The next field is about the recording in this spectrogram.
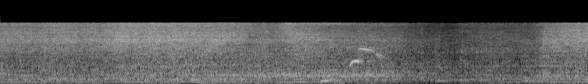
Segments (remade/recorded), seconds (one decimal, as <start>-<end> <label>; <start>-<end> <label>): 0.0-0.6 remade; 0.6-4.7 recorded; 4.7-5.9 remade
